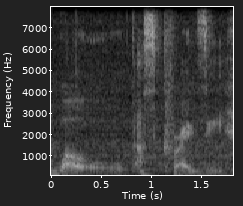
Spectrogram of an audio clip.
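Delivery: hushed, low, awed "whoa"; stunned whisper. Retold or imitated. Telling viewers her mind was blown, hushed and awed. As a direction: let it drop away in quiet disbelief.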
